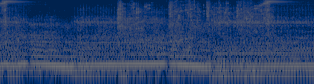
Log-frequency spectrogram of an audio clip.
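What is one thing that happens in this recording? Tyres skid and spray loose dirt.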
